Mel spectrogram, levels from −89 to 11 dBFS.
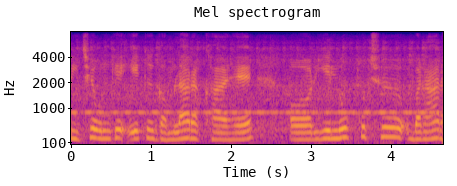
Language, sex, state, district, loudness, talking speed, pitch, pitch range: Hindi, female, Chhattisgarh, Raigarh, -15 LUFS, 165 wpm, 215 Hz, 190-225 Hz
